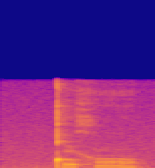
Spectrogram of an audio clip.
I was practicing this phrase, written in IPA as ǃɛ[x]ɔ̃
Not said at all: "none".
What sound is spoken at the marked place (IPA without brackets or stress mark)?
x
